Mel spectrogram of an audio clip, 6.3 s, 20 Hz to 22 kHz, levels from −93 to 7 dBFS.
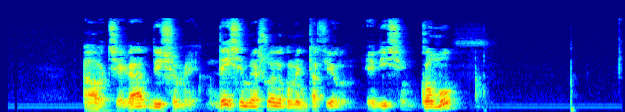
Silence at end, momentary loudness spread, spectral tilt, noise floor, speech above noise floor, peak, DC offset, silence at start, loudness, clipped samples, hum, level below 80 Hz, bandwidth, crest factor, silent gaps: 1.7 s; 10 LU; -4 dB/octave; -68 dBFS; 47 dB; -2 dBFS; under 0.1%; 0.85 s; -20 LUFS; under 0.1%; none; -62 dBFS; 11.5 kHz; 20 dB; none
